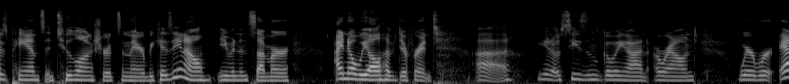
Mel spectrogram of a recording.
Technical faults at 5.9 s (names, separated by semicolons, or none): none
